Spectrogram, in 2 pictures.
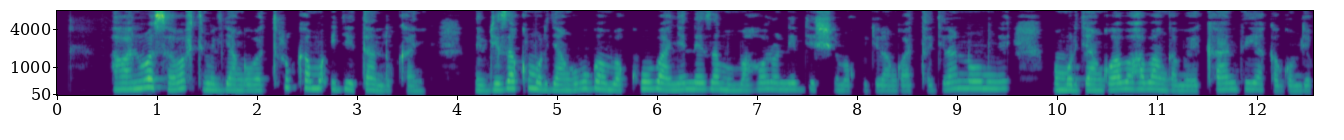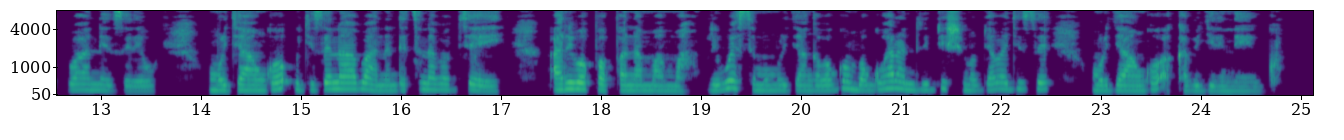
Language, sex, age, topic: Kinyarwanda, female, 25-35, education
